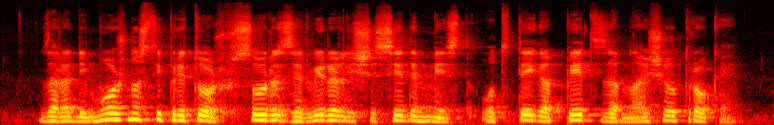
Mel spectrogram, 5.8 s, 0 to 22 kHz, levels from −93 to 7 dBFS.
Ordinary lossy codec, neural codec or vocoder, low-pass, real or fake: Opus, 64 kbps; vocoder, 44.1 kHz, 128 mel bands, Pupu-Vocoder; 19.8 kHz; fake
